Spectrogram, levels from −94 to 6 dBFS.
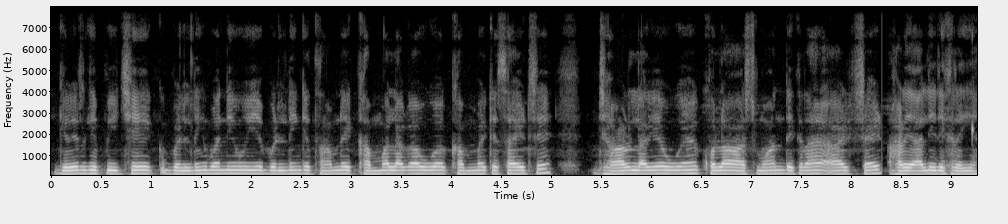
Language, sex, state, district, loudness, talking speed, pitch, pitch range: Hindi, male, Jharkhand, Jamtara, -15 LUFS, 235 wpm, 155 Hz, 150-160 Hz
